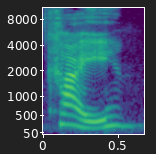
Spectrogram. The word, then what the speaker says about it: chi: Your level of Kai," that's how they say chi, other people say chi or ki or whatever you would like to say.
